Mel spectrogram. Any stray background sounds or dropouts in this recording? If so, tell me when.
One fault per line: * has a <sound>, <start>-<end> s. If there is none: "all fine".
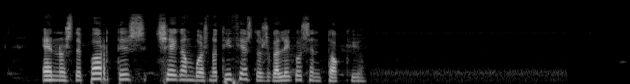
all fine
